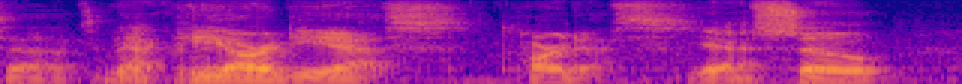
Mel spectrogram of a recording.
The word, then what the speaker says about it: Pardes: The acronym is the Hebrew word Pardes, which kind of sounds Spanish actually.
